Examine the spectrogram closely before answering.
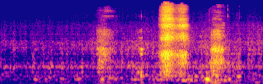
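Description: A woman sniffles and blows her nose into a tissue.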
